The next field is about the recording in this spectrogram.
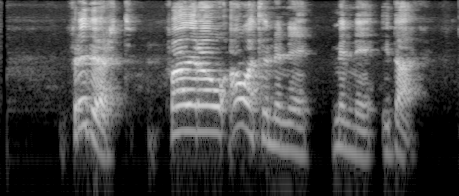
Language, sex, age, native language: Icelandic, male, 30-39, Icelandic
